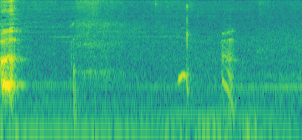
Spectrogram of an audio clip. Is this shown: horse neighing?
no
